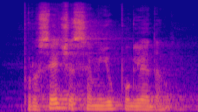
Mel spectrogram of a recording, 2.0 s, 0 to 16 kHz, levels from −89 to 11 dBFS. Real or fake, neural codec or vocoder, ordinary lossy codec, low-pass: real; none; AAC, 48 kbps; 14.4 kHz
